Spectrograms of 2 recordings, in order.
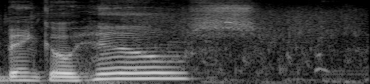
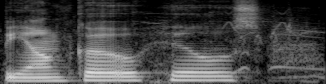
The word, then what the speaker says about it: Bianco Hills: in there cool so we made it to banco hills and just so you know my wife has told me that it's pronounced bianco hills uh you know i've been calling it banco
